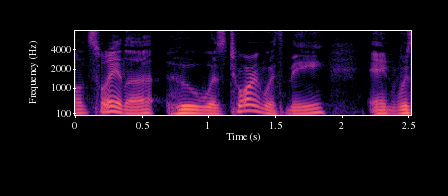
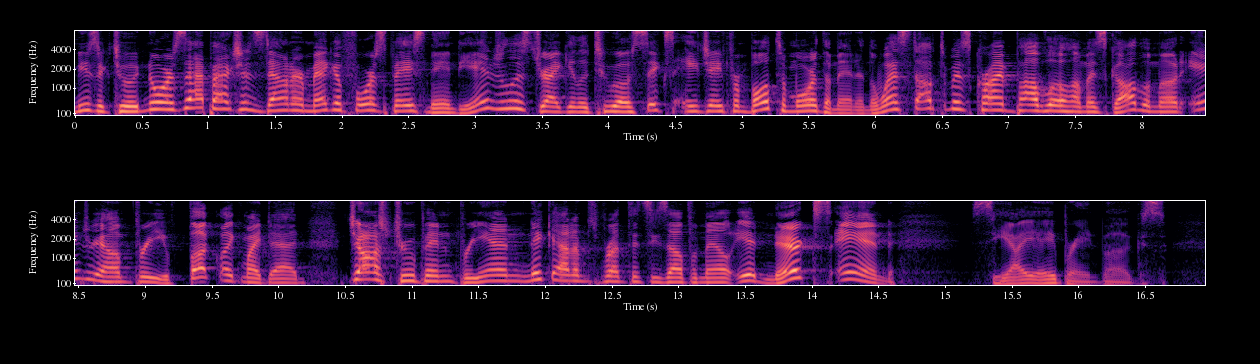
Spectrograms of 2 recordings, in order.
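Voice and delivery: loud, breathless rush rattled off in one breath; 7 semitones higher, 5 dB louder than usual. Host reads a long list of Patreon supporter names, all in one breath. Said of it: "All in one breath".

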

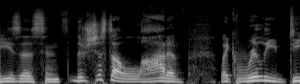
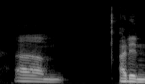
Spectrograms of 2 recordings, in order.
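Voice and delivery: usual speaking voice

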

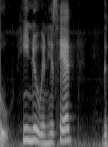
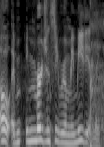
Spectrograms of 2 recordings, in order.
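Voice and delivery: usual speaking voice

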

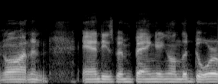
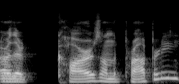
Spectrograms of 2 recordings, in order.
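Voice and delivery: ordinary delivery

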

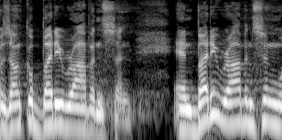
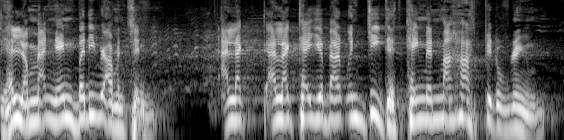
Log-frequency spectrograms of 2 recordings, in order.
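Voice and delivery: cartoonish put-on cartoon character voice; 3 semitones higher than usual. Retelling a tape of an old preacher: imitating Elmer Fudd-like voice. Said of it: "a voice that sounded like Elmer Fudd".

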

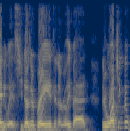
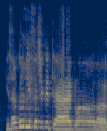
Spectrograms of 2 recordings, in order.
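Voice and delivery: put-on all-excited, over-eager, high enthusiasm; 5 semitones higher than usual. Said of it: "all excited".

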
